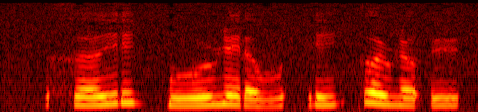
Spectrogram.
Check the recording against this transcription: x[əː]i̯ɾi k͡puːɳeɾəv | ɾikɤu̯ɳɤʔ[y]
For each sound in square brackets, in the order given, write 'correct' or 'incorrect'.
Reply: correct, correct

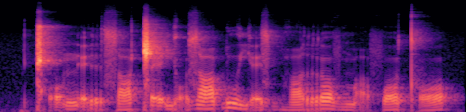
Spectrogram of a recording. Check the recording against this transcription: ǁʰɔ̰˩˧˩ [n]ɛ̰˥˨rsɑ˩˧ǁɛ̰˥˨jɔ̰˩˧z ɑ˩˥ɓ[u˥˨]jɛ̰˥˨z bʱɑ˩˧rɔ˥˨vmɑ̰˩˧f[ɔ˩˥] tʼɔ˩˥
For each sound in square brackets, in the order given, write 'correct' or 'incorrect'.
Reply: correct, correct, incorrect: ɔ˩˧˩

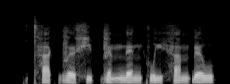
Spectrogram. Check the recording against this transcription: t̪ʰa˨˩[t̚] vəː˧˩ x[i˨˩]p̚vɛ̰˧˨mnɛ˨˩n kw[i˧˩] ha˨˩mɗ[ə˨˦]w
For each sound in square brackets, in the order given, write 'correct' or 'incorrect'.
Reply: incorrect: k̚, correct, correct, incorrect: ə˧

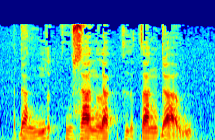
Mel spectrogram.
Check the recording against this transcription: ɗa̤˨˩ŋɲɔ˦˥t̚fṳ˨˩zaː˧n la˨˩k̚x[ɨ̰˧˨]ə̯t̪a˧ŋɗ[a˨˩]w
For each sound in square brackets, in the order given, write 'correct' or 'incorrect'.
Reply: correct, incorrect: a˧˩˨

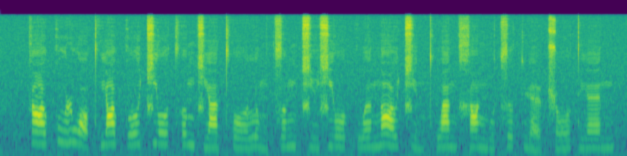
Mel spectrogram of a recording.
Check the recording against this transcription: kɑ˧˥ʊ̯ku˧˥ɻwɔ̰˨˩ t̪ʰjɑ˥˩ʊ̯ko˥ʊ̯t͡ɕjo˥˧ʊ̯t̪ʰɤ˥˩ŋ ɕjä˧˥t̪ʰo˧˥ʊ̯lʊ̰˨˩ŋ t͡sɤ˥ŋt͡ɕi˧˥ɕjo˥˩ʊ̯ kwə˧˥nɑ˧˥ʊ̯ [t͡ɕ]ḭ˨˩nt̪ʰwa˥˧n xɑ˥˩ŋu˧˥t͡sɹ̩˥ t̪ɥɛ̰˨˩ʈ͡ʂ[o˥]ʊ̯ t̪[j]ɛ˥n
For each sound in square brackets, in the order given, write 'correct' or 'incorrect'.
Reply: correct, correct, correct

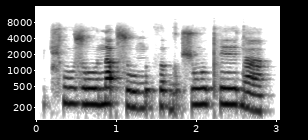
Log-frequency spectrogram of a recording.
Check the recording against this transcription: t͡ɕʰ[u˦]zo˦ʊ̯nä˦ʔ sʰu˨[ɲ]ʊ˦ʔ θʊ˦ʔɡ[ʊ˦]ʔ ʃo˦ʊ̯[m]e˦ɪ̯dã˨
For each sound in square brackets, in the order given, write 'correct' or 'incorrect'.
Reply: correct, incorrect: ŋ, correct, incorrect: pʰ

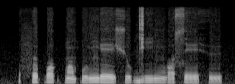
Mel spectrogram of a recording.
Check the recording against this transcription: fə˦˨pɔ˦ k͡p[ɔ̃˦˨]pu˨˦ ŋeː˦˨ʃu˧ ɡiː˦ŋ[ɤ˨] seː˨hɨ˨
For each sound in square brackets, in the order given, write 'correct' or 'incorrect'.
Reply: incorrect: ɔ̃˨, incorrect: ɔ˨

